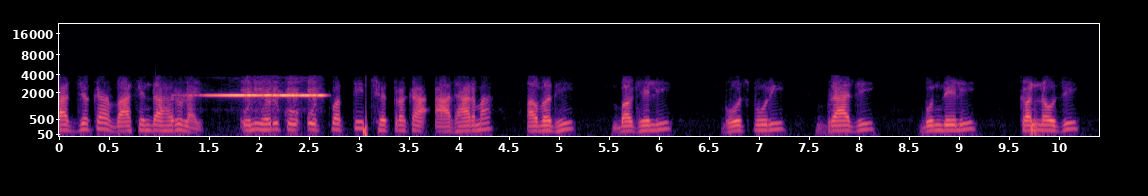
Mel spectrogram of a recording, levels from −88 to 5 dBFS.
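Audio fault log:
throughout, GSM full-rate codec: the speech has a plainly audible buzzy, gravelly roughness, and nothing reaches above about 3.4 kHz or below about 150 Hz, so it sounds thin and boxed in. This comes from the early GSM coder, which keeps a model of the vocal tract and drives it with a sparse, regularly spaced pulse excitation rather than the real waveform, at a rate that fits 13 kbps.
1.13 to 2.72 s, loudspeaker feedback squeal: a single tone at 1.8 kHz appears, swells over roughly 0.7 s and then sits well above the speech, around 15 dB louder, before stopping. A microphone was picking up the loudspeaker it fed, and at that one frequency the loop gain went past one, so the tone kept feeding itself and growing.
3.04 to 3.09 s and 9.71 to 9.83 s, GSM bit errors: the speech breaks briefly into squawks and gargling pops, the later burst longer and harsher. Corrupted bits reached the speech decoder, so its filter, pitch and gain values were wrong for those frames, bending the spectrum and jolting the level. 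The error rate points to a weak link, about 0.5% in the first burst and nearer 1.9% in the second.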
